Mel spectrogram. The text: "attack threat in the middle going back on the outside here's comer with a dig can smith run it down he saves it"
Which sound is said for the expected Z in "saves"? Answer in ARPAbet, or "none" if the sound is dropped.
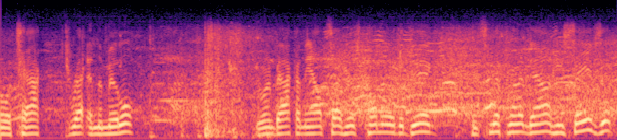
Z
